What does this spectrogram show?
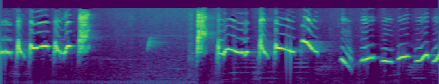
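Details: Caged white-rumped shama in full song packed with mimicked phrases: clear whistled notes around a steady pitch, sharp clicks and bursts, then a run of short rising and falling whistles repeated rapidly, with a low hum in one quiet gap.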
